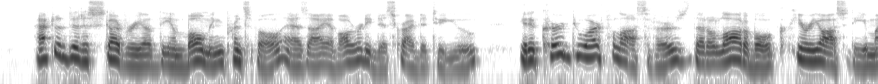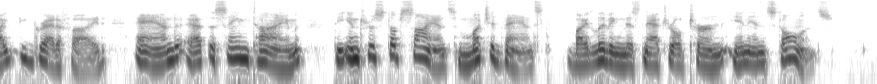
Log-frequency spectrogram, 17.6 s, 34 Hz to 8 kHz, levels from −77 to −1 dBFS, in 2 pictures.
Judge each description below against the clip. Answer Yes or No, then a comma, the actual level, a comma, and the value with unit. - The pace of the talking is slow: No, average, 155 wpm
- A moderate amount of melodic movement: No, wide, 6.3 semitones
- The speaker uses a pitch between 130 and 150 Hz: Yes, medium, 140 Hz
